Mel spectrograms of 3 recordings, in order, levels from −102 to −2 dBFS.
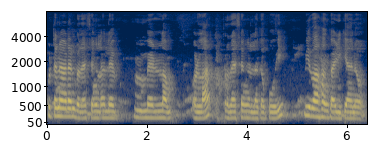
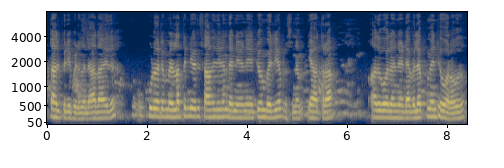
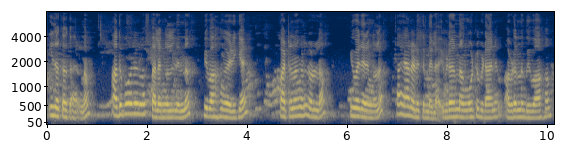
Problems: constant background noise, background conversations at intervals, low volume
